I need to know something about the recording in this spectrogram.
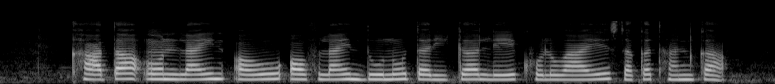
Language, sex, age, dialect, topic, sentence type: Chhattisgarhi, female, 25-30, Northern/Bhandar, banking, question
